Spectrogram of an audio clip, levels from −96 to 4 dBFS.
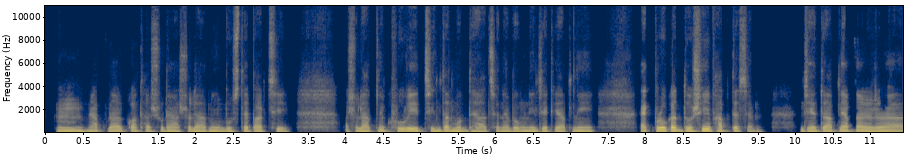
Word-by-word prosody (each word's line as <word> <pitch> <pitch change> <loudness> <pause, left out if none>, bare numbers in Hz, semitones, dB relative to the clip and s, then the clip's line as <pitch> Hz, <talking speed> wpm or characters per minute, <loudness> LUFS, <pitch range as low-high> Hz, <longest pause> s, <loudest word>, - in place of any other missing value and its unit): হুম, 140 -2 +2 0.3
আপনার 130 +3 -1
কথা 120 +1 -2
শুনে 120 0 -3
আসলে 115 +1 -2
আমি 115 0 -1 0.2
বুঝতে 115 +2 -2
পারছি। 110 -1 -2 0.9
আসলে 115 +1 -1
আপনি 120 +2 -5
খুবই 130 0 +3 0.2
চিন্তার 120 0 +1
মধ্যে 110 +1 -2
আছেন 105 0 -6
এবং 105 0 0 0.2
নিজেকে 115 +2 -2
আপনি 115 0 -3 0.8
১ - - -1
প্রকার 145 0 +8
দোষী 120 +8 +4
ভাবতেছেন। 110 -5 -2 0.7
যেহেতু 115 +2 +1
আপনি 120 +2 -4
আপনার 120 +1 0 0.3
আ - - +1
115 Hz, 130 wpm, -22 LUFS, 110-125 Hz, 0.9 s, প্রকার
